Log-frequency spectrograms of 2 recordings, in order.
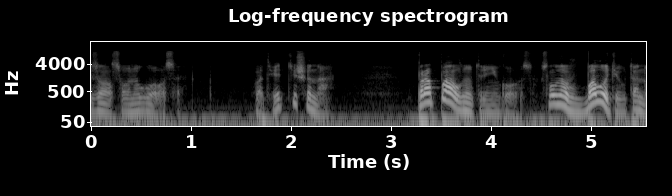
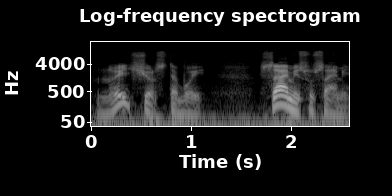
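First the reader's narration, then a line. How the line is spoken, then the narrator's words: Offended bark. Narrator (Russian): рявкнул обиженно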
